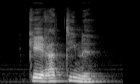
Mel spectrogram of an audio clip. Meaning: keratin
- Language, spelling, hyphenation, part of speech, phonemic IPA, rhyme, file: Dutch, keratine, ke‧ra‧ti‧ne, noun, /ˌkeː.raːˈti.nə/, -inə, Nl-keratine.ogg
